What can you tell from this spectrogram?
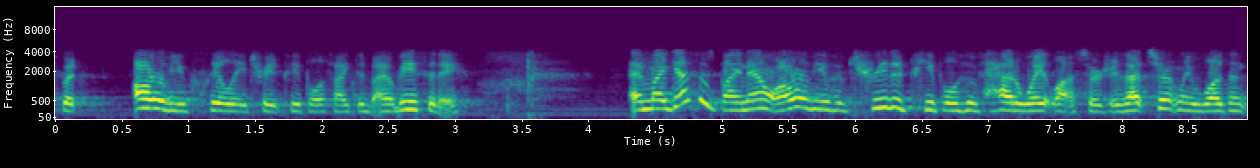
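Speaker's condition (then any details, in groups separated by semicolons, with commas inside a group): No condition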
